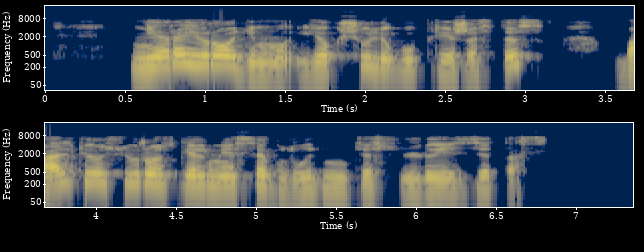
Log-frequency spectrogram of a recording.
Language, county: Lithuanian, Kaunas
